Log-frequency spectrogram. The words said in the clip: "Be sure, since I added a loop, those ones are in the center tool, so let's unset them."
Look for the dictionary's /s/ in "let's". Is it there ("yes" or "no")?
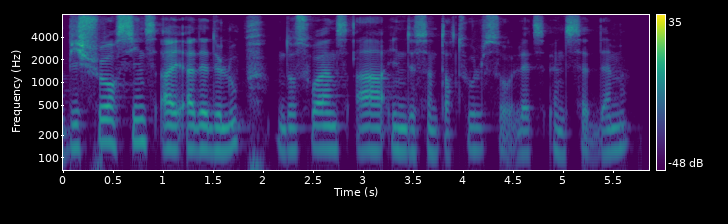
yes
